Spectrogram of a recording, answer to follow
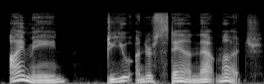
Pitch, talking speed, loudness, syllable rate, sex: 125 Hz, 160 wpm, -18 LUFS, 4.4 syllables/s, male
